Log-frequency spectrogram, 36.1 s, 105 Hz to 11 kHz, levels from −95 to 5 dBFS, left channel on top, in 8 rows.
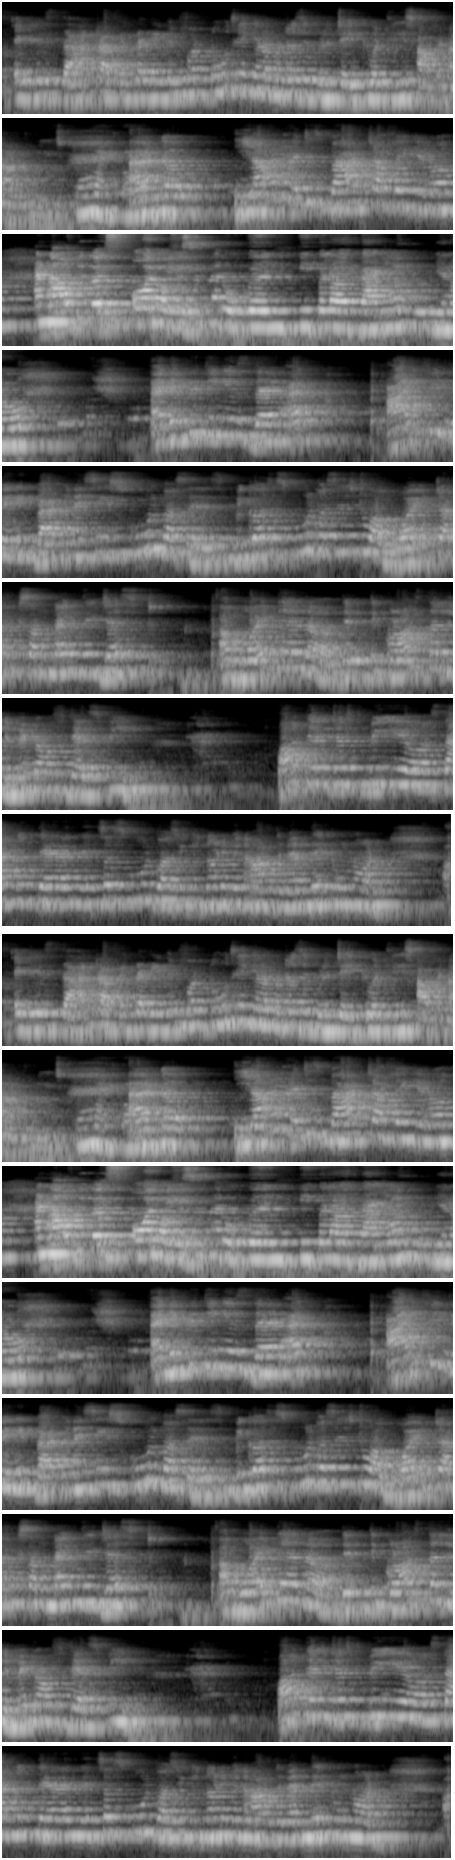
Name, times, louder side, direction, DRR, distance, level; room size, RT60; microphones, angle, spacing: voice 1, 0.1-6.4 6.8-10.4 10.6-11.0 12.7-13.2 13.7-14.0 14.5-14.7 15.0-16.6 17.4-23.9 24.6-28.4 28.9-29.2 29.8-36.0, right 1 dB, 35° right, -6 dB, 5.9 m, -28 dB
voice 2, 5.2-6.0 9.3-14.5 14.8-14.9 24.4-24.6, left 2 dB, 45° left, -4 dB, 1.9 m, -23 dB
16.5 x 7.1 x 8.9 m, 1.3 s
head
